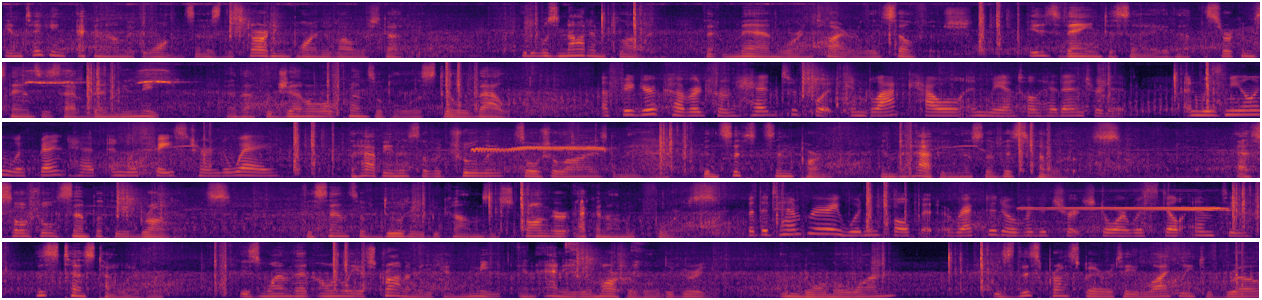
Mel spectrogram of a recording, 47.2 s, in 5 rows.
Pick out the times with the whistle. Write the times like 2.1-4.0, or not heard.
9.6-10.8, 22.4-23.9, 35.9-37.6.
